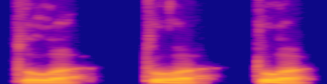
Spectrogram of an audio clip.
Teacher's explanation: What I'm doing is I'm going into the D, and as I release the D, I'm not actually releasing the tip of my tongue. Okay, what I'm doing is I'm keeping the tip of my tongue there, and I'm actually moving the sides of my tongue.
